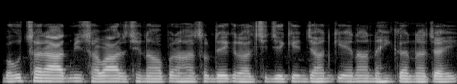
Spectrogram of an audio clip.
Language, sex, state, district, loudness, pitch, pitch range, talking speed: Maithili, male, Bihar, Madhepura, -18 LUFS, 135 Hz, 130-140 Hz, 250 wpm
